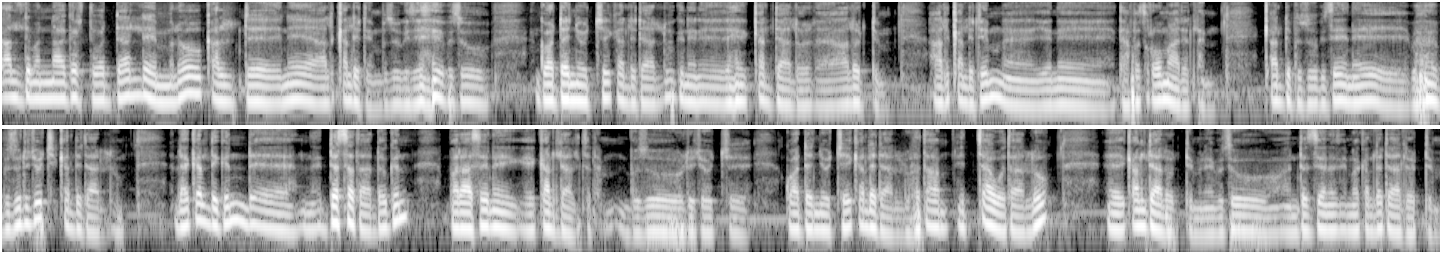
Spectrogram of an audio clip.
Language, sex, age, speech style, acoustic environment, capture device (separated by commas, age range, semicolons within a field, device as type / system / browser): Amharic, male, 35-44, relaxed; focused, silence, mobile / Linux / Chrome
